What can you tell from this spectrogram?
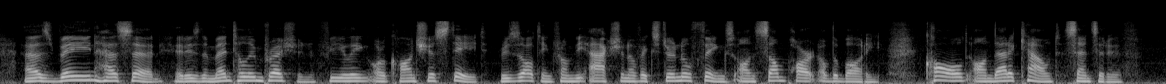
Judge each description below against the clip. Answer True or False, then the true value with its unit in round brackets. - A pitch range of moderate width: True (3.6 semitones)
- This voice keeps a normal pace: True (160 wpm)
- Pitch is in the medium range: True (150 Hz)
